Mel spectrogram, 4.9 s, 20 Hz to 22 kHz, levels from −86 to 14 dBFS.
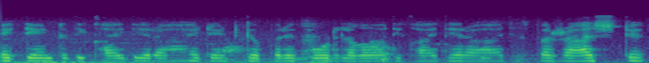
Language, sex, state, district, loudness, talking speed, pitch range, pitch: Hindi, female, Chhattisgarh, Sukma, -18 LUFS, 245 wpm, 175-180 Hz, 175 Hz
